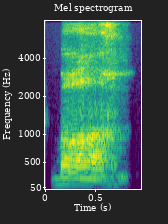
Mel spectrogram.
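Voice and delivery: low, slow mock villain grunt; deep-pitched, halting caricature; Bane imitation. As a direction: mimic a dim brute, drawn out and low.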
